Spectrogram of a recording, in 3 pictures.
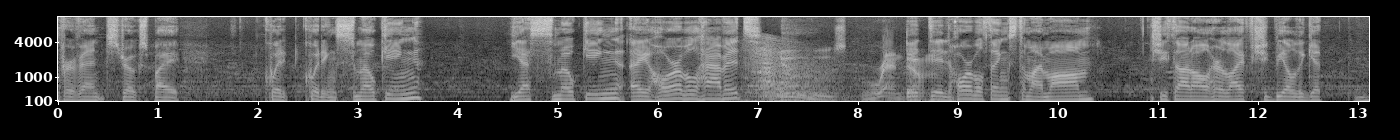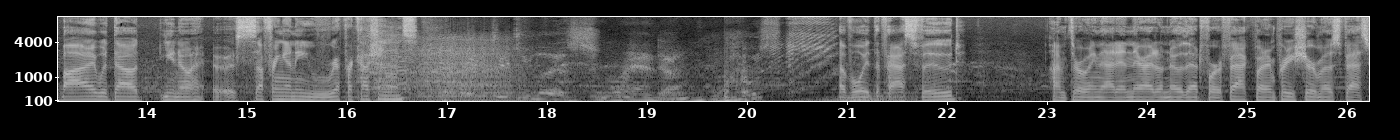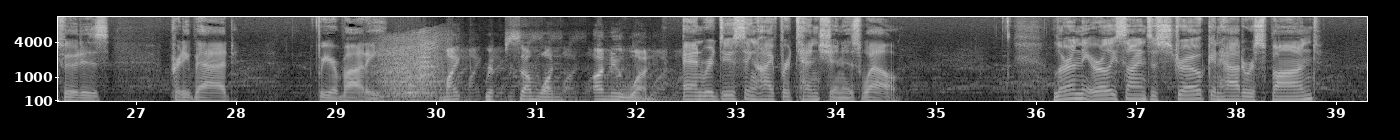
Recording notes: podcasts live from Café Anyway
